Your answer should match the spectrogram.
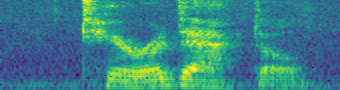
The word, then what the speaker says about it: pterodactyl: You don't say the P. The P is silent. Pterodactyl.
